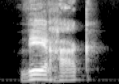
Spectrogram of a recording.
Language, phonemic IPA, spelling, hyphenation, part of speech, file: Dutch, /ˈʋeːr.ɦaːk/, weerhaak, weer‧haak, noun, Nl-weerhaak.ogg
- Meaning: barb, fluke (protruding point or hook in stingers or metal weapons or tools)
